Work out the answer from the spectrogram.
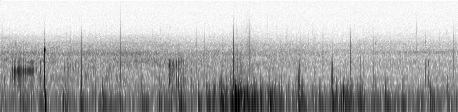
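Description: Low gurgling rumbles and squeaks from the abdomen over faint background noise; ordinary stomach growling (borborygmi).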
